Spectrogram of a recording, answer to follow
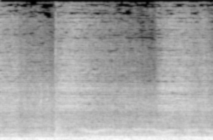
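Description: Hardcore band playing live, loud and dense: electric guitars and a drum kit with cymbals, heard from within the crowd.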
